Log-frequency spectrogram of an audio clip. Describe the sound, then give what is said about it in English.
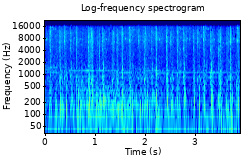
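Horse hooves clip-clopping in a video game as several horses walk along, a steady stream of many sharp, evenly spaced hoof strikes over a constant faint background, with no talk. “Now, normally I would take the horses down and stable them at Catla's”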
